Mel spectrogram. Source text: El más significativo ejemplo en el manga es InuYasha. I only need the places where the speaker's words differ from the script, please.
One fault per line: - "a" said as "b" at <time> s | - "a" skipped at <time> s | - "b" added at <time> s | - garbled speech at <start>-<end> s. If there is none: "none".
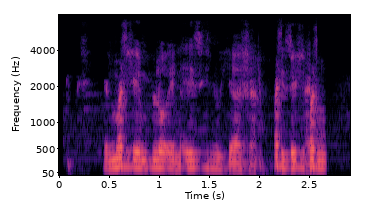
- "significativo" skipped at 0.7 s
- "el manga" skipped at 1.2 s
- garbled speech at 2.1-2.7 s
